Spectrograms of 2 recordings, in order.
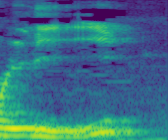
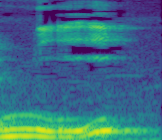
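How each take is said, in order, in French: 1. Le mot commence par un son l. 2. Le mot commence par un son n. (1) "peut-être qu'ils diront li" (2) "au lieu de dire ni"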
